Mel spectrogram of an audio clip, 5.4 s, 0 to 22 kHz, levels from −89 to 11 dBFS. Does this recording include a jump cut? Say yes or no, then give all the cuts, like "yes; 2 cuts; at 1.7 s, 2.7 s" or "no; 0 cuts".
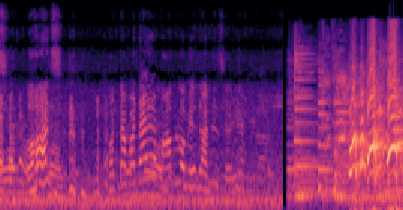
no; 0 cuts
